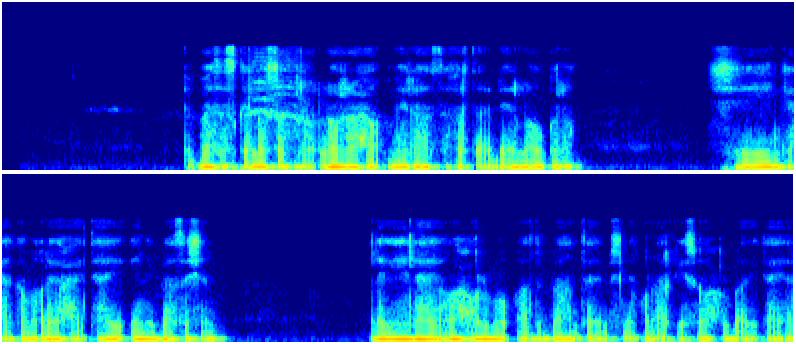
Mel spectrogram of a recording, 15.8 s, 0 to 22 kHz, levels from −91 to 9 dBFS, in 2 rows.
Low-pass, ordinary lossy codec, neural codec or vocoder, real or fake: 7.2 kHz; none; none; real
